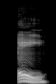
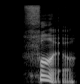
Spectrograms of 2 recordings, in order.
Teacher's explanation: the briefly voiced syllable, a, sounds very different from the long-voweled fire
